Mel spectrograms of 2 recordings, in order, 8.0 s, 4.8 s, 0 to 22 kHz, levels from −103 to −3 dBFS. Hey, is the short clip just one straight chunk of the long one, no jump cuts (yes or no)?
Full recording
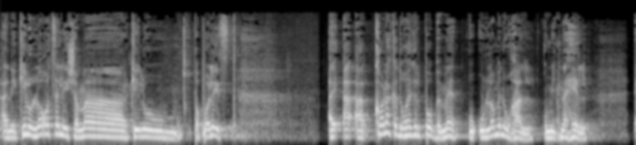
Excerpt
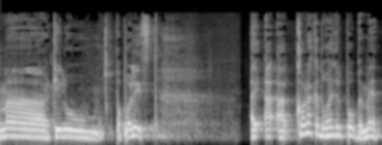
yes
